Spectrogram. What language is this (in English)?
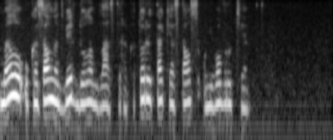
Russian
